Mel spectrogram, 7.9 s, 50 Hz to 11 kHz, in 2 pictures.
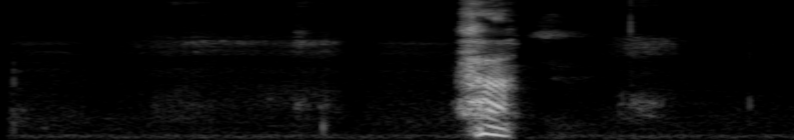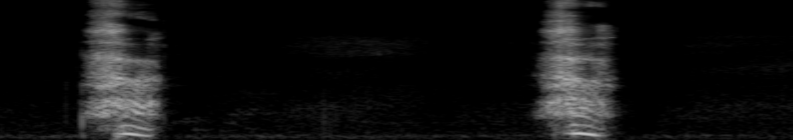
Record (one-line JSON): {"exhalation_length": "7.9 s", "exhalation_amplitude": 11729, "exhalation_signal_mean_std_ratio": 0.27, "survey_phase": "beta (2021-08-13 to 2022-03-07)", "age": "18-44", "gender": "Female", "wearing_mask": "No", "symptom_runny_or_blocked_nose": true, "symptom_sore_throat": true, "smoker_status": "Never smoked", "respiratory_condition_asthma": false, "respiratory_condition_other": false, "recruitment_source": "Test and Trace", "submission_delay": "2 days", "covid_test_result": "Positive", "covid_test_method": "RT-qPCR", "covid_ct_value": 28.1, "covid_ct_gene": "ORF1ab gene", "covid_ct_mean": 28.3, "covid_viral_load": "540 copies/ml", "covid_viral_load_category": "Minimal viral load (< 10K copies/ml)"}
